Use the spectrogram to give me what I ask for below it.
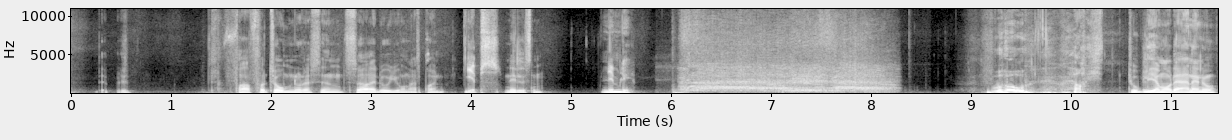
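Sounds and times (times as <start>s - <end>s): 
speech: 0.3s - 0.7s, 1.4s - 6.2s, 9.2s - 11.4s
stadium crowd shouting sound effect: 6.1s - 8.3s.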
